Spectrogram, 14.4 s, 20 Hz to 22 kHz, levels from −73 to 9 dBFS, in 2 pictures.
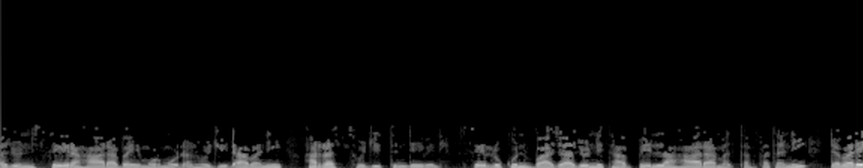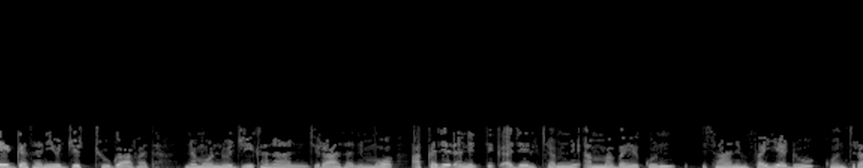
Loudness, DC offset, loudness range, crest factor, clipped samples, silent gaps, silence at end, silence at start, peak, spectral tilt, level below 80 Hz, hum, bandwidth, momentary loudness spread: -21 LUFS; under 0.1%; 3 LU; 18 dB; under 0.1%; none; 0 s; 0 s; -2 dBFS; -6 dB/octave; -58 dBFS; none; 5.8 kHz; 6 LU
